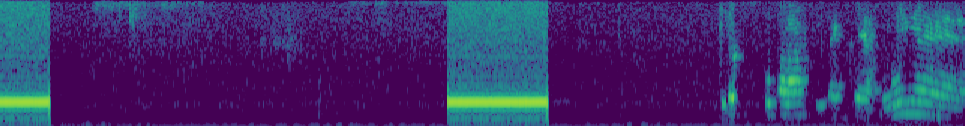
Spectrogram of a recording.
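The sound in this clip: Telephone ringback tone heard while placing a call: a steady, mid-pitched tone sounds in two loud one-second bursts separated by a few seconds of silence, then a person begins speaking.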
